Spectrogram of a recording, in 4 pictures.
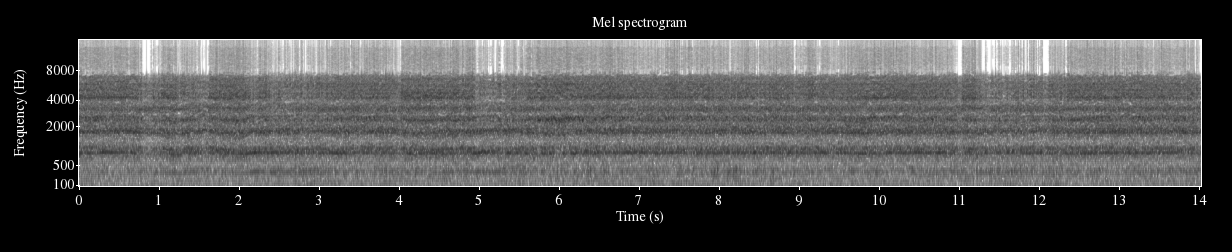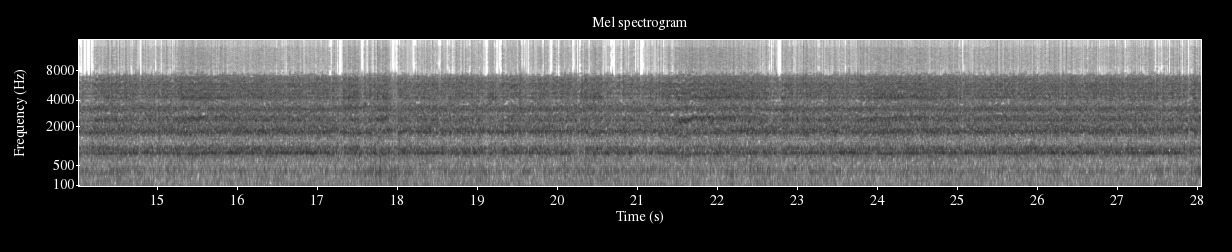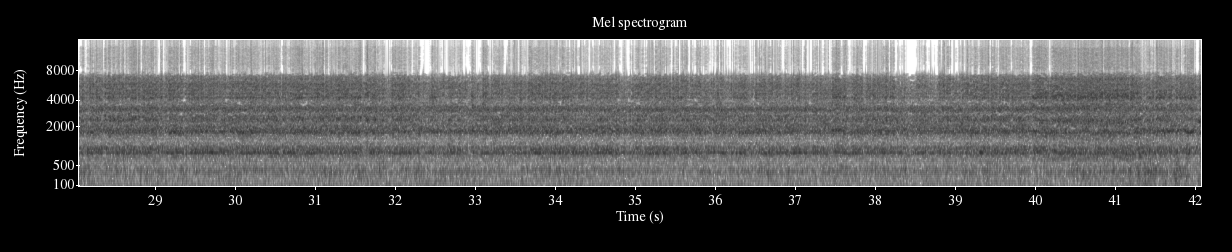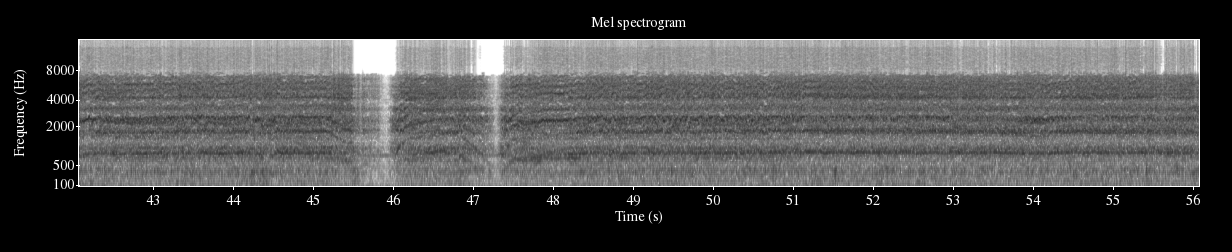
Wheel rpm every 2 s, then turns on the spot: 220, 230, 230, 220, 230, 230, 230, 230, 230, 230, 230, 230, 230, 230, 240, 230, 230, 230, 240, 230, 220, 220, 170, 110, 200, 220, 230, 230.
none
